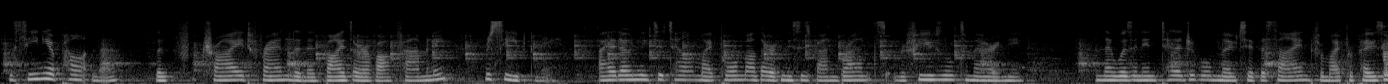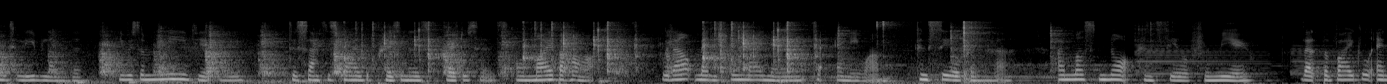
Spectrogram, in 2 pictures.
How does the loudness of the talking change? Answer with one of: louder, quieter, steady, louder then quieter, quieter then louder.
steady.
